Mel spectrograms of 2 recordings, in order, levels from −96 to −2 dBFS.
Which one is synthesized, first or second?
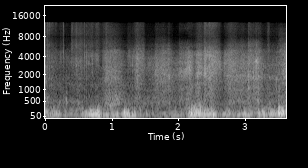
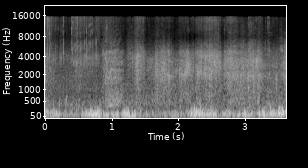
first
